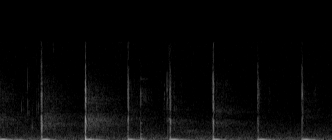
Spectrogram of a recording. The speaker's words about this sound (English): But at the same time, you get a golf clap.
